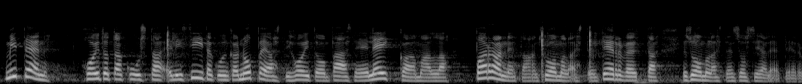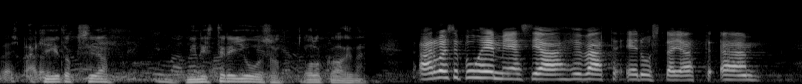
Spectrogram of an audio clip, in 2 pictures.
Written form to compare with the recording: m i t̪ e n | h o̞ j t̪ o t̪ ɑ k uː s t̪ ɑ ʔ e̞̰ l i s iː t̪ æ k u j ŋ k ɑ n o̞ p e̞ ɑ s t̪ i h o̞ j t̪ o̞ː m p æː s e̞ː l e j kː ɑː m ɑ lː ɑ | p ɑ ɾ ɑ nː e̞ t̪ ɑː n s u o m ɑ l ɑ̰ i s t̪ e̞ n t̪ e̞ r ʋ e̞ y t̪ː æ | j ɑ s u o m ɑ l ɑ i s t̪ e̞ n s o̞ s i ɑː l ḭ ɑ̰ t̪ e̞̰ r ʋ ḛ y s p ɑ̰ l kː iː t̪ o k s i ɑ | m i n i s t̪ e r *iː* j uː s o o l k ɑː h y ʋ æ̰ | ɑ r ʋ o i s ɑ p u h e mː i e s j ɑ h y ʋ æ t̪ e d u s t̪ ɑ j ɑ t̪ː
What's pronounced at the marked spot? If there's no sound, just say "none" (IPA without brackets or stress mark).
i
